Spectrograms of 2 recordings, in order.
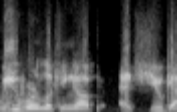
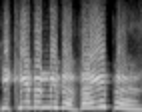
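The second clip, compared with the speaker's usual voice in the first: fake, very high, slow girlish soprano; 14 semitones higher, 3 dB louder than usual. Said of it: "put a little bit of soprano in your voice".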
